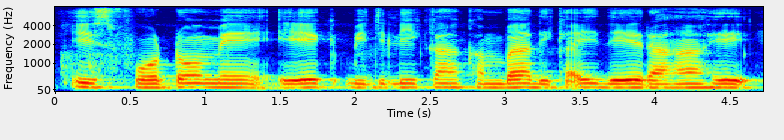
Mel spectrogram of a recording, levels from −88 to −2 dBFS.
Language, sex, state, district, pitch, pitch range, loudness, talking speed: Hindi, male, Uttar Pradesh, Lalitpur, 135 Hz, 130-140 Hz, -16 LUFS, 140 wpm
